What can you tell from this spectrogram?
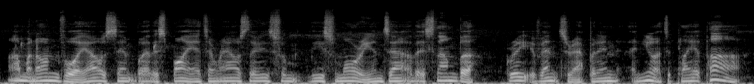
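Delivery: high, perky little sprite voice. Acted. Sprite envoy explaining his mission, perky and high. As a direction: chirp it brightly, high up. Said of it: "perky, high-pitched voice".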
